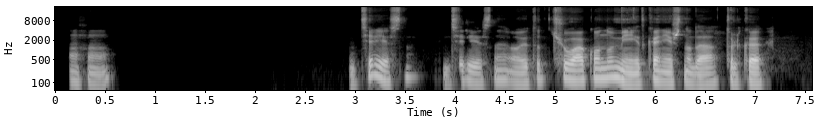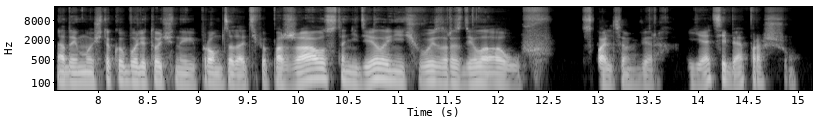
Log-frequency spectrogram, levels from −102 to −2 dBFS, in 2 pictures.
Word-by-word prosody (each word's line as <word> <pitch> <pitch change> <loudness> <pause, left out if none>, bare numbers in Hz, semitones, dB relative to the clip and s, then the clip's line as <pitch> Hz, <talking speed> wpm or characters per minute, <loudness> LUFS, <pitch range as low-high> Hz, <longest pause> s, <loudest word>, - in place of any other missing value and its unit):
Мгм. 100 -3 -12 2.5
Интересно, 155 -1 -5 0.3
интересно, 105 +3 -8
ну, 105 -2 -7
этот 120 +6 -9
чувак, 125 -1 -1
он 140 +1 -1
умеет 105 -10 -2
конечно, 105 -2 -2
да. 95 +1 -2
Только 100 0 -2 0.5
надо 105 -1 +3
ему 105 +1 +1
еще 105 +1 -4
такой 115 - -1
более 105 -1 +2
точный 100 -3 -2
промпт 100 -3 +1
задать, 90 -2 +2
типа: - - -4
пожалуйста, 125 +9 +6
не 100 -3 -4
делай 125 +6 +4
ничего 110 0 -3
из 105 -2 0
раздела 100 +1 +2
ауф, 85 -4 -4 0.3
с - - -5
пальцем 90 +1 0
вверх, 90 -2 -11 0.2
я - - -2
тебя - - -1
прошу. - - -7
105 Hz, 130 wpm, -28 LUFS, 95-115 Hz, 2.5 s, пожалуйста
